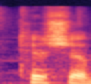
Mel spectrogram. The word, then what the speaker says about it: Tjhisha: name is I think Tisha ball with a silent J you know tjh three consonant in a row pretty strange oh see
